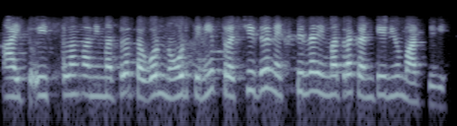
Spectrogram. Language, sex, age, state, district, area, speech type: Kannada, female, 18-30, Karnataka, Mandya, urban, conversation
